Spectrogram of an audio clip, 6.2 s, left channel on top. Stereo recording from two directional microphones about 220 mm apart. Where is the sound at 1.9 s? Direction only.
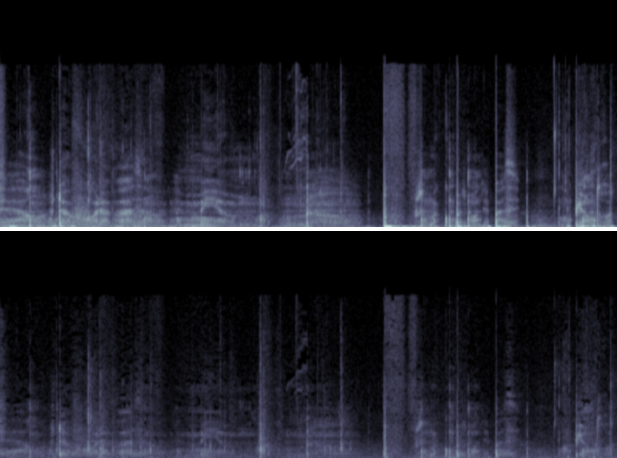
40° left (ahead or behind).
